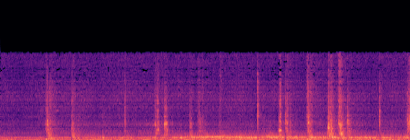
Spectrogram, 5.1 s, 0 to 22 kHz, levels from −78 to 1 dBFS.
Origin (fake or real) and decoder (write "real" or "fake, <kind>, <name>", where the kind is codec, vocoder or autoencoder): fake, codec, SNAC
